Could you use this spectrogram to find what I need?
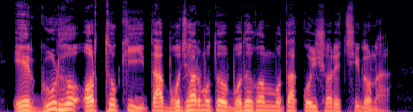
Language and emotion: Bengali, neutral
